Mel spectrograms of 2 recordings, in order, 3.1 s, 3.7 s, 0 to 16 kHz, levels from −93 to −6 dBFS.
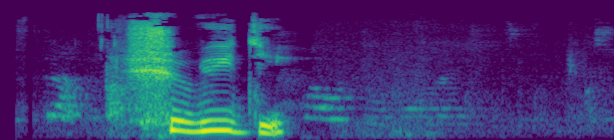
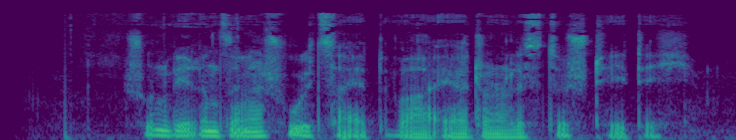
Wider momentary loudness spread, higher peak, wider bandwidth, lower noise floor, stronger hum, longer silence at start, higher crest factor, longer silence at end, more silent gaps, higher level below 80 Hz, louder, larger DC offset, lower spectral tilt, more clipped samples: first, 13 LU vs 9 LU; first, -2 dBFS vs -24 dBFS; about the same, 11.5 kHz vs 11.5 kHz; about the same, -65 dBFS vs -66 dBFS; neither; first, 0.55 s vs 0.3 s; about the same, 18 dB vs 18 dB; first, 1.65 s vs 0.25 s; neither; second, -70 dBFS vs -52 dBFS; first, -17 LUFS vs -40 LUFS; neither; second, -3 dB/octave vs -5.5 dB/octave; neither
